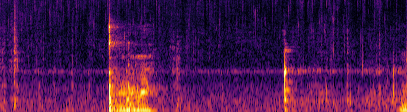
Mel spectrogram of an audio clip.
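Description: A metal spoon stirring and scraping in a steel pot of simmering palm nut sauce. There is a brief louder scrape about a second in and a sharp clink of the spoon against the pot near the end.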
